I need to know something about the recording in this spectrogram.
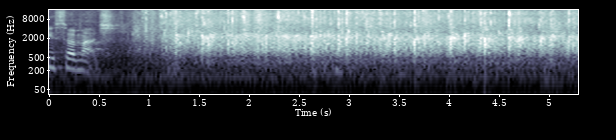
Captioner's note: audience applauds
